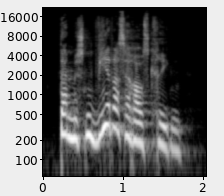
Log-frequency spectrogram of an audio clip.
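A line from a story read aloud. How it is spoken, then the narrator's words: Eager, energetic call. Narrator (German): rief ich voller Tatendrang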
